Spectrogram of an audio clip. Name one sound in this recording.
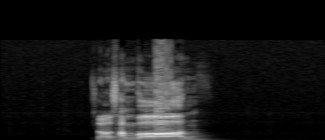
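A young man speaks briefly and clearly into a close microphone.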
